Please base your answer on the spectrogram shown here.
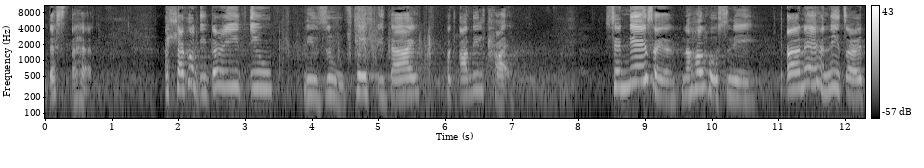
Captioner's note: speaking Alternate Language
